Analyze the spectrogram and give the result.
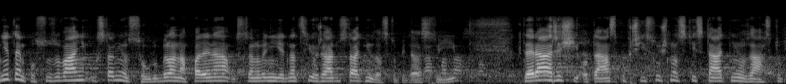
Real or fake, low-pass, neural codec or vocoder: real; 9.9 kHz; none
